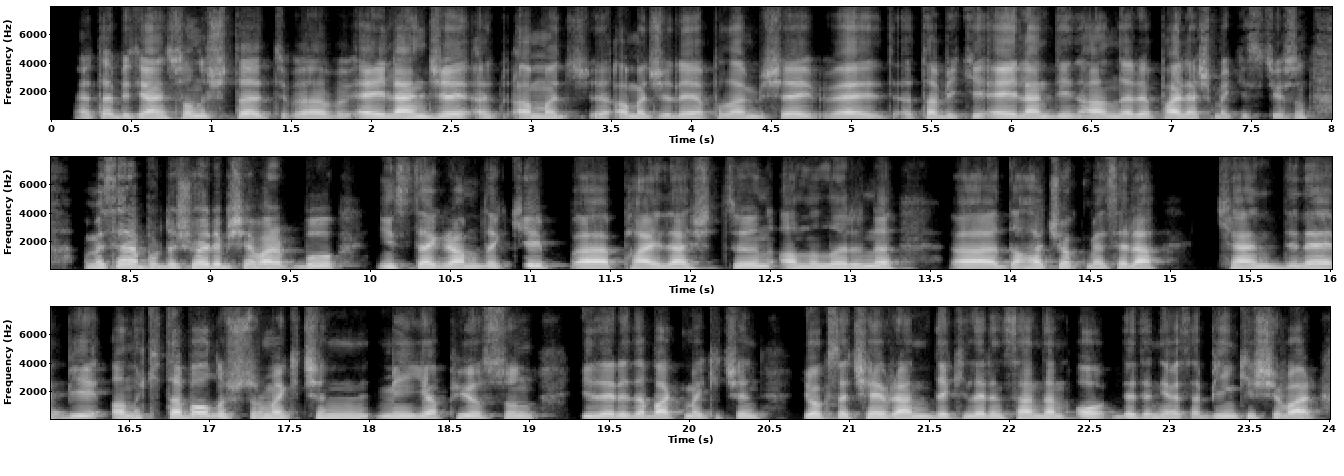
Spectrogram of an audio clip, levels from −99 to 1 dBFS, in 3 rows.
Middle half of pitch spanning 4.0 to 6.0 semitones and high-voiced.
No: average, 4.3 semitones; low, 135 Hz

